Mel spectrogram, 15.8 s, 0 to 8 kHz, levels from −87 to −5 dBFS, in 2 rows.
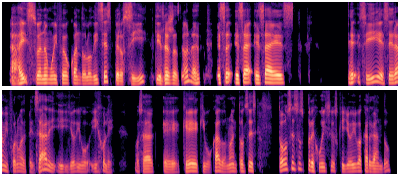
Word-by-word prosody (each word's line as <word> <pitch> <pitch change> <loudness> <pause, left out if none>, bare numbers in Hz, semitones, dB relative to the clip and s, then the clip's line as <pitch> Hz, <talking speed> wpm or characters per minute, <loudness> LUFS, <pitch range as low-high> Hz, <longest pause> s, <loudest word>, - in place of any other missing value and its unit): ¡Ay! - - +5
Suena 130 0 +3
muy 130 0 0
feo 125 0 +1
cuando 115 -3 -1
lo 115 +1 -1
dices, 130 +9 0
pero 100 - +2
sí, 100 - -2 0.2
tienes 125 0 +4
razón, 125 - 0
¿eh? 125 +2 +2 0.3
Esa 155 +5 +4
esa 140 +2 +6
esa 135 +2 +6
es 135 0 +3 1.1
eh, - - +1
sí, 150 +8 +1
esa 130 - +1
era 155 +6 +3
mi 150 -5 -7
forma 120 +1 -8
de 100 - -12
pensar 80 -1 -3
y - - -8
y 105 -2 -11
yo 105 +2 -9
digo: 110 -2 -10
"Híjole". 110 -5 -11 0.4
O - - -13
sea, 105 0 -2 0.2
eh, 95 +1 -6
qué 125 +2 +2
equivocado, 105 +1 -5
¿no? 120 +3 -5
Entonces, 120 -1 -5 0.4
todos 185 +4 -2
esos 195 -2 -7
prejuicios 130 -2 -5
que 110 - -8
yo 110 +2 -5
iba 125 +2 -3
cargando, 105 -4 -6
125 Hz, 165 wpm, -21 LUFS, 110-135 Hz, 1.1 s, esa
